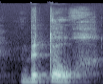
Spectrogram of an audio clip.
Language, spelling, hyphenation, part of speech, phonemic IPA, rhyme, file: Dutch, betoog, be‧toog, noun / verb, /bəˈtoːx/, -oːx, Nl-betoog.ogg
- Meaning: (noun) 1. argument, plea (subjective discourse in which one argues in favour of something) 2. proof, evidence 3. demonstration, act of showing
